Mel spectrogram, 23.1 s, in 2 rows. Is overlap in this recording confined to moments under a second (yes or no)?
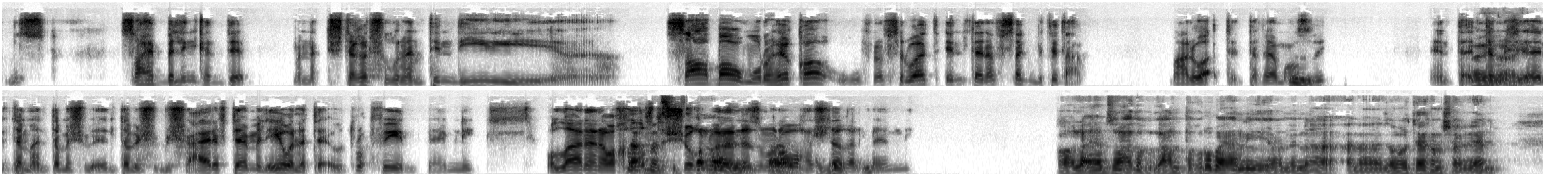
no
